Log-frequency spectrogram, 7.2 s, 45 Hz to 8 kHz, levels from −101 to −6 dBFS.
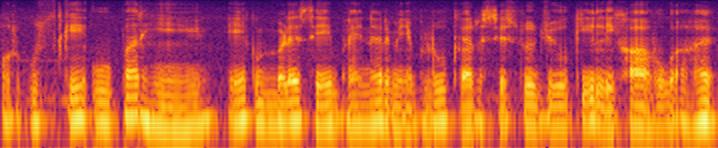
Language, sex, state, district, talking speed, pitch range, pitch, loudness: Hindi, male, Jharkhand, Ranchi, 125 wpm, 100-120 Hz, 110 Hz, -20 LUFS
